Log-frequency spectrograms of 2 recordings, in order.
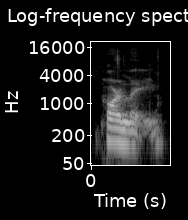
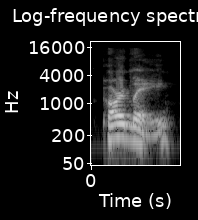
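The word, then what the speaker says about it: Parler: Just like Parlay, as y'all was telling me, that's how they pronounce it too. Parlay, the guy who created it using Mercer's money,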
